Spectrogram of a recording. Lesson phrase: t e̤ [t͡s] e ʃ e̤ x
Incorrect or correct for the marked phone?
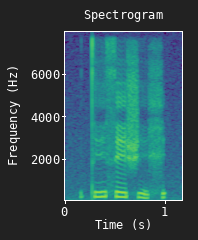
incorrect: s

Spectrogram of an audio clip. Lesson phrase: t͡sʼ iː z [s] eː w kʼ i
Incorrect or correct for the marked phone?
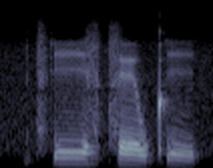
incorrect: t͡s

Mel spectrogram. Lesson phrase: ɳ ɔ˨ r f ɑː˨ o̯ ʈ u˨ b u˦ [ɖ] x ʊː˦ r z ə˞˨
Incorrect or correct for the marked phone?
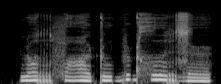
correct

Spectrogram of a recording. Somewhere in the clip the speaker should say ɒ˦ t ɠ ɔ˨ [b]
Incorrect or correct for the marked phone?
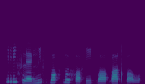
incorrect: v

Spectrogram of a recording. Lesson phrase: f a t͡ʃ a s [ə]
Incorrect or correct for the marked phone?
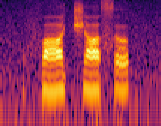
correct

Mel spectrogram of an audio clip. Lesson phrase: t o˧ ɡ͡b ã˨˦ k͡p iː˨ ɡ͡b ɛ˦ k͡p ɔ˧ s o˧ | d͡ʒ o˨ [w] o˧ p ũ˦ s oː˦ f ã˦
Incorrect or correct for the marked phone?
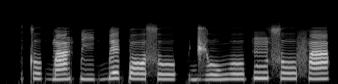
correct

